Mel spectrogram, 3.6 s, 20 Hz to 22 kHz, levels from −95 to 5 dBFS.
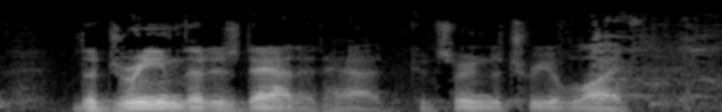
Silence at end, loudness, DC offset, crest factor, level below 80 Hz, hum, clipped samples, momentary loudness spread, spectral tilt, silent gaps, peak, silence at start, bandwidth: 0.15 s; -28 LUFS; under 0.1%; 20 dB; -60 dBFS; none; under 0.1%; 22 LU; -7 dB/octave; none; -8 dBFS; 0.35 s; 11 kHz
